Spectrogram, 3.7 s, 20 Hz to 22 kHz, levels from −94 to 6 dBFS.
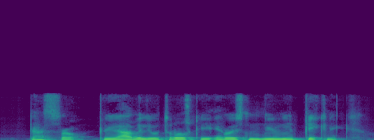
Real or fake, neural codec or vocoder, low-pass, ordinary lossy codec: fake; codec, 16 kHz, 1 kbps, FreqCodec, larger model; 7.2 kHz; MP3, 64 kbps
